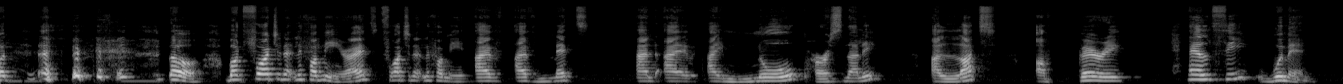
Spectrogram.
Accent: Jamaica; especially as Jamaican men who were born and raised in Jamaica, right?

